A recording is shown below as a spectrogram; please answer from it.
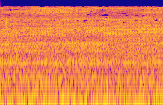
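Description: Steady low machine hum with an even hiss, like room ventilation or equipment noise, with a faint click just after the start.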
